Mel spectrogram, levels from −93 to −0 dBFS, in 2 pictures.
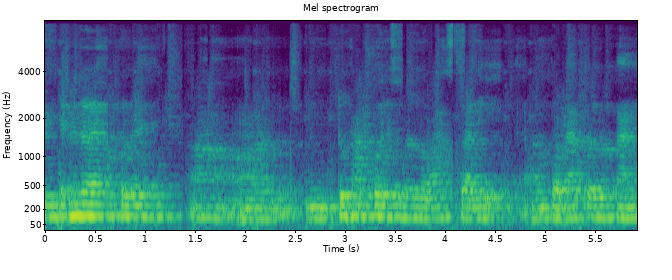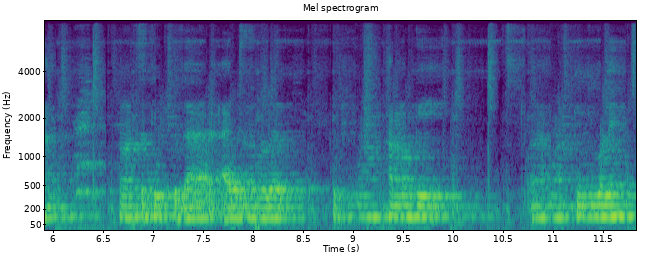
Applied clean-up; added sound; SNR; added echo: neural separator model SepFormer DNS4.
